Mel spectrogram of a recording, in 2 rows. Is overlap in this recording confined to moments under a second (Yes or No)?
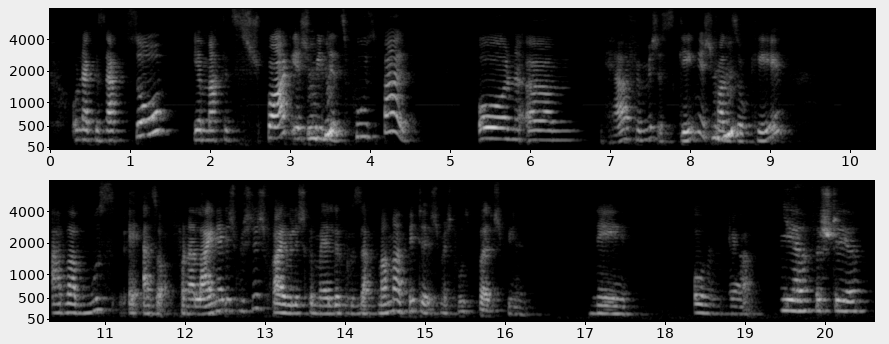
Yes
